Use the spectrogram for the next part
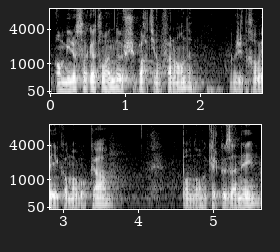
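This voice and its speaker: A middle-aged French man, an author, giving a relaxed public talk with small self-corrections. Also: deep voice, gravelly. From France. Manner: relaxed, self-deprecating, with restarts. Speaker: author and speaker.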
